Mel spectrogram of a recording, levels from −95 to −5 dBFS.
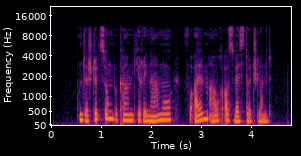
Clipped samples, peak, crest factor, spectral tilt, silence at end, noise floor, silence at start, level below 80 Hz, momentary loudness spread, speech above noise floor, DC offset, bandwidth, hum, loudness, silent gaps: under 0.1%; -16 dBFS; 18 dB; -6.5 dB/octave; 0.4 s; -68 dBFS; 0.55 s; -60 dBFS; 7 LU; 35 dB; under 0.1%; 11.5 kHz; none; -34 LUFS; none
